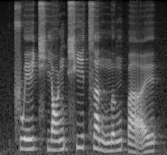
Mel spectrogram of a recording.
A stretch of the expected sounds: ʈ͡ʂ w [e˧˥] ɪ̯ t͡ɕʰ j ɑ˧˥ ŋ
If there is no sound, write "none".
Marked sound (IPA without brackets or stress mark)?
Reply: e˧˥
